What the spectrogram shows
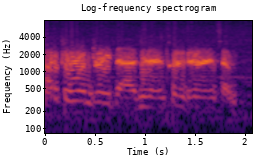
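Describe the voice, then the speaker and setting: A male airline pilot heard over the radio, reading back clearances in terse, clipped phrasing. His voice sits at a middling pitch and comes through a transmission thick with static hiss. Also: very fast, sharp tone, low-quality recording. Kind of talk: air traffic radio call.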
